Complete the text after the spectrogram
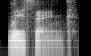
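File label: "rethink", British English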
